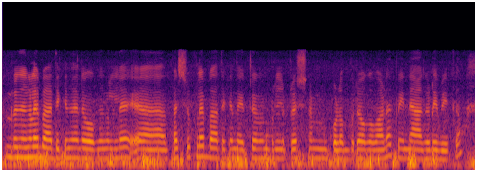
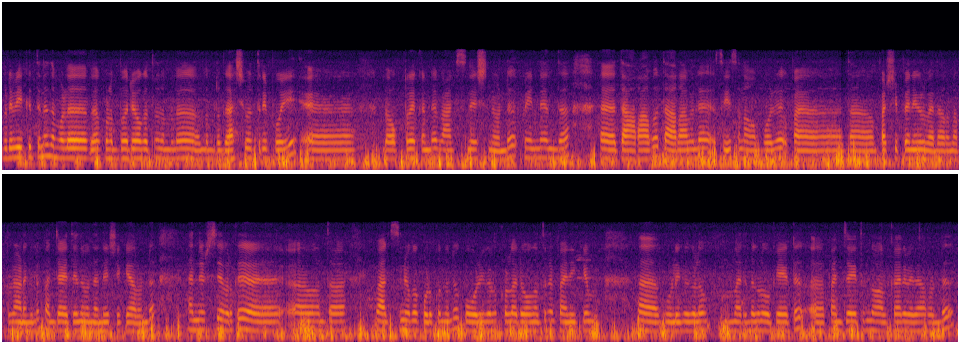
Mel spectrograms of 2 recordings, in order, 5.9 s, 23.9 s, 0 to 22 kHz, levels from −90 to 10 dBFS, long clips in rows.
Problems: constant background noise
